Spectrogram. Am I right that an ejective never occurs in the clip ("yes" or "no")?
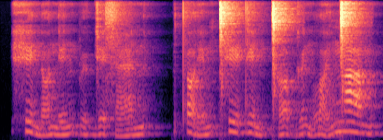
no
